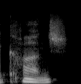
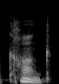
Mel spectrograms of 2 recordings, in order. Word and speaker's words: conch: So it's interesting that the Panchajanya, the conch, actually the proper pronunciation in English, we always say conch, but it's actually conch.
